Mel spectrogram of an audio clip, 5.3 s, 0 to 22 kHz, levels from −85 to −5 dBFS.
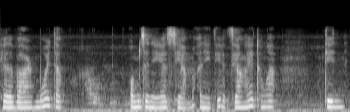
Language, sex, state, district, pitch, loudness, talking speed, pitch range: Mizo, female, Mizoram, Aizawl, 190 Hz, -17 LUFS, 170 wpm, 180-205 Hz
